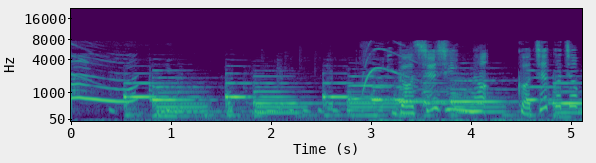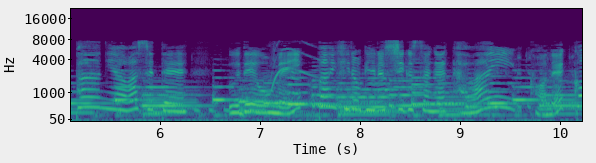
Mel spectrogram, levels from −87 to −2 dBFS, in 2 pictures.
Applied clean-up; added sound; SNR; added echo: none; none; none; none.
